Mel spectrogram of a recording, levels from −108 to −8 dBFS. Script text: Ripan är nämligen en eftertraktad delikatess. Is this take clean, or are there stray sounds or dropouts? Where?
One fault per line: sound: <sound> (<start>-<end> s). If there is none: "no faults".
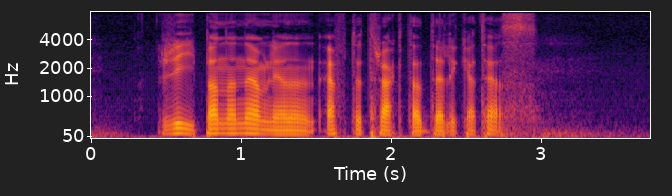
no faults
